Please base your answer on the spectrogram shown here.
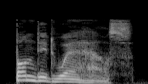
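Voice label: "bonded warehouse", British English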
